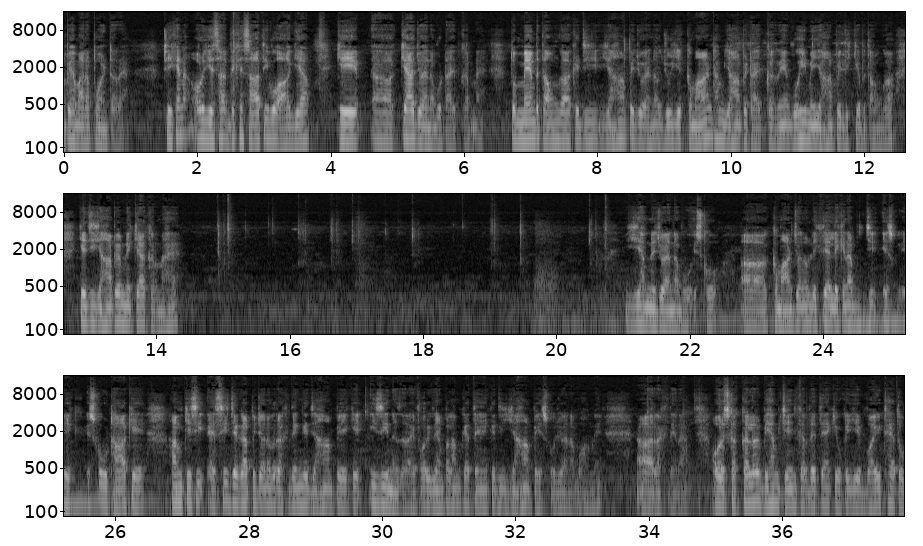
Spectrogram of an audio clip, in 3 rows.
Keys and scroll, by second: 15.2-17.8 typing, 20.4 shift+5.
